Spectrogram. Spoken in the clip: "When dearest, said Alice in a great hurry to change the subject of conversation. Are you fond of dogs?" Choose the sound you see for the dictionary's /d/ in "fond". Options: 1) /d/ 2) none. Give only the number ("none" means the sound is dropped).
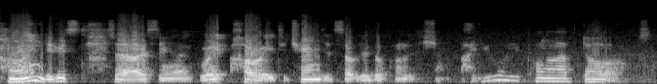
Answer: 2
